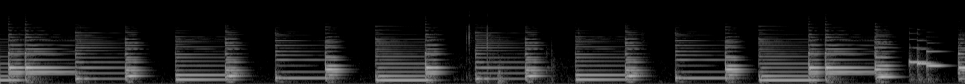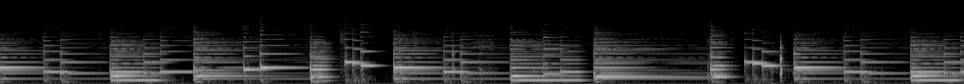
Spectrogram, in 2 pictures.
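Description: Background music: a light keyboard tune of piano-like notes, each struck and then fading, in an even, bouncy rhythm.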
